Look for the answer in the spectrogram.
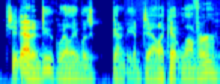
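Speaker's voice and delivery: plain reading voice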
